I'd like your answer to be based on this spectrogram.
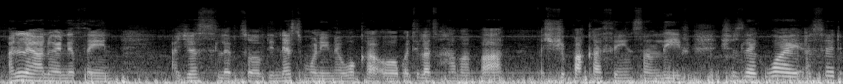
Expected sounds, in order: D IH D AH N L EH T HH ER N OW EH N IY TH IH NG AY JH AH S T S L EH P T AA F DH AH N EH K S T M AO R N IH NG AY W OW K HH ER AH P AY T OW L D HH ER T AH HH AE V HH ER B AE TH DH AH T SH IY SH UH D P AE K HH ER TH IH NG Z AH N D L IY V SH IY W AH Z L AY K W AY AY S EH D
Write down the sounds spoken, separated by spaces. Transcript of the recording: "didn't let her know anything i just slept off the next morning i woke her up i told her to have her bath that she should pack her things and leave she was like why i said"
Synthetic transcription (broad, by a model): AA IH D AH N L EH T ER N OW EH N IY TH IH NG AY JH AH S T L EH F T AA P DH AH N EH K S T M AO R N IH NG AY W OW K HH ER AH P AY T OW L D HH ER T AH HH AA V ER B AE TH DH AH T SH IY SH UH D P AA K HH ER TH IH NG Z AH N L IY V SH IY W AH Z L AY K W AY AY S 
